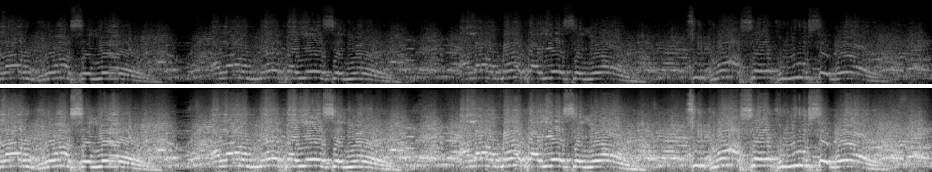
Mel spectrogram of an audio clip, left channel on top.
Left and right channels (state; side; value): quieter; left; 25.2 dB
